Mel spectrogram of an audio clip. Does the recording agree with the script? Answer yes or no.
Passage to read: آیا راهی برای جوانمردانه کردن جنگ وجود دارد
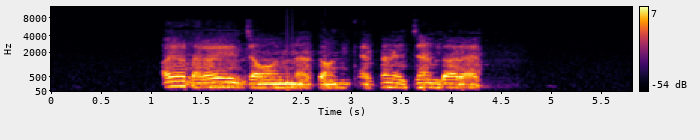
no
